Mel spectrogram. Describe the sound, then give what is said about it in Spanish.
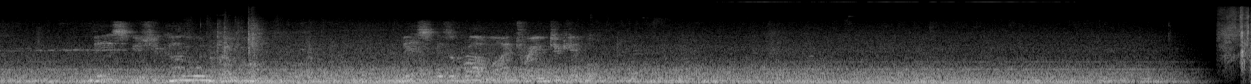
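A steady, loud, low rumble inside a moving metro train, with faint voices at moments, before the noise cuts off abruptly near the end. “El metro es un lugar muy silencioso, aquí está todo el mundo callado y el único que habla soy yo.”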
